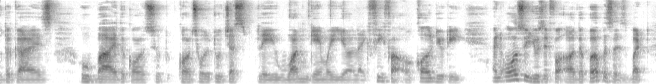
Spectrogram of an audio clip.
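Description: Low-voiced man in casual tech discussion. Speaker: podcast co-host.

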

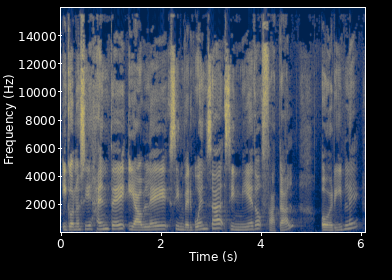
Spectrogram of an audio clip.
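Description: Una mujer que presenta un pódcast y habla un español aprendido como segunda lengua, con tono relajado y de apoyo. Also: female voice, on the high side, takes it slowly. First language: not Spanish. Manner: relaxed, encouraging listener. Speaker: podcast host. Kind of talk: casual conversation.

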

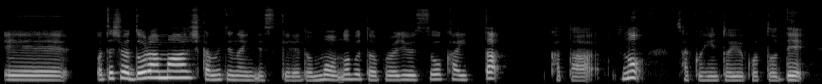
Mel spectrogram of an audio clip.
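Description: A woman's voice: mid-range voice, normal speed, a little mellow. A woman hosting a casual book chat podcast, talking in a chatty way and thinking aloud as she goes. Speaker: podcast host; singer.

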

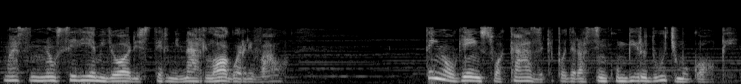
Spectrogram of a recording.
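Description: A woman's voice: deep voice, normal speed, close to an everyday voice. A woman playing an imperious, scheming noblewoman in a radio drama, with a Brazilian accent and a formal, commanding manner. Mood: scheming, impatient. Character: imperious, scheming Roman noblewoman, coldly ambitious. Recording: muffled radio drama with prominent music.

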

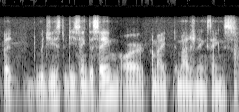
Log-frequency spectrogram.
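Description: A man's voice: low voice, normal speed, a little mellow, breathy edge. A man hosting a podcast interview in an informal, conversational way, phrasing his thoughts tentatively. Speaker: podcast host.

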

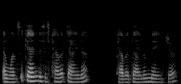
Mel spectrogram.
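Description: A tired woman who is losing her voice, rambling through friendly shout-outs to listeners on her small internet radio station. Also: lowish voice, moderate pace. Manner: rambling and warm, repeats her sign-off.

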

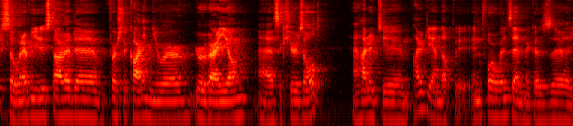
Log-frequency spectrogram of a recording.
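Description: Irish host, chatty and informal, low even voice, echoey room. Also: male voice. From Ireland. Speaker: podcast host. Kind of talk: casual interview.

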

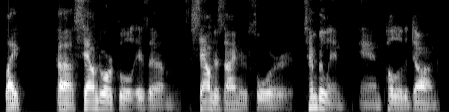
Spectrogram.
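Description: Relaxed male music producer, dry sound. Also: medium pitch, normal speed, dry recording. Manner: relaxed, many um fillers. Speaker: music producer, podcast guest. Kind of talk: casual interview answers.

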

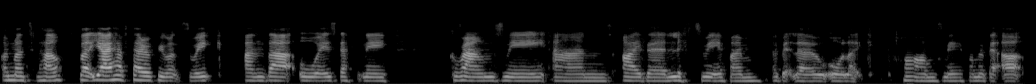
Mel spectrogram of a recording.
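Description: A woman's voice: fairly low pitch, level tone, normal speed, highs cut off. A woman from Wales chatting openly and casually as a podcast guest. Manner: chatty, open. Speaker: podcast guest, writer and actor. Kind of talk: candid, casual interview chat.

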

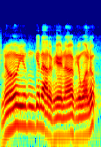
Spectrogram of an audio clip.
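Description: An actor playing a gruff, curt male police lieutenant with clipped speech, in a 1940s radio play on a dull old broadcast. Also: mid-range voice, animated, fast, close to an everyday voice.

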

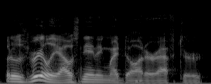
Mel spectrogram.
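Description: Middle-aged American man, lowish voice, very lively intonation, rambling comedic conversation. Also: very fast, clear, resonant tone. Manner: animated, rambling, self-correcting. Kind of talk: casual comedic chat.

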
